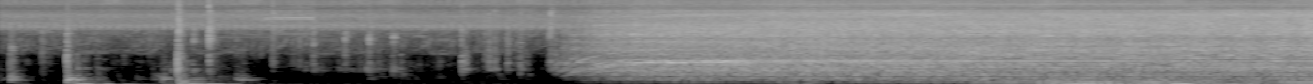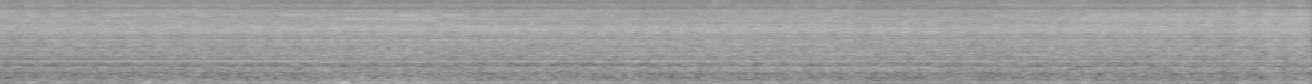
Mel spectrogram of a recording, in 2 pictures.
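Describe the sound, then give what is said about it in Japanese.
A hair dryer blows while drying hair. It starts after a few seconds of faint clicks and rustles, then runs as a loud, steady whooshing roar to the end. “乾かしますね。”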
